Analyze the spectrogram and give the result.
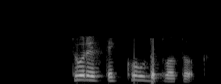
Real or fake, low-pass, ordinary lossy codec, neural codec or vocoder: real; 3.6 kHz; MP3, 32 kbps; none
